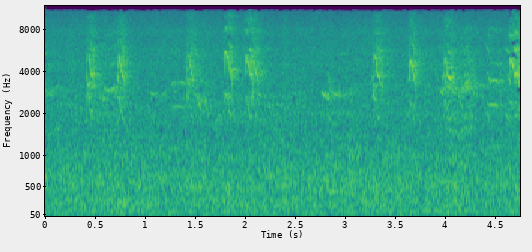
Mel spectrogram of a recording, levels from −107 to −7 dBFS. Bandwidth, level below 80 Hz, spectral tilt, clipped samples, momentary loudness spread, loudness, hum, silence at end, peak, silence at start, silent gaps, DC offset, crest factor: 11.5 kHz; -50 dBFS; -1.5 dB/octave; under 0.1%; 7 LU; -26 LUFS; none; 0 s; -8 dBFS; 0 s; none; under 0.1%; 20 dB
